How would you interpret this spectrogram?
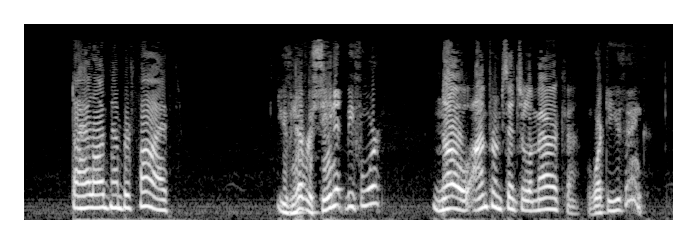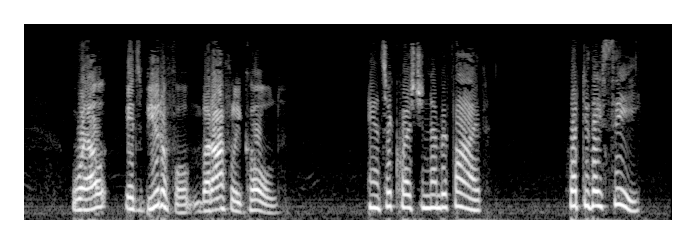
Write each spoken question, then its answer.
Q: What do they see?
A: Number 5 is C.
